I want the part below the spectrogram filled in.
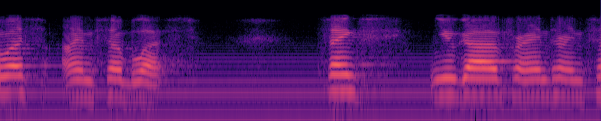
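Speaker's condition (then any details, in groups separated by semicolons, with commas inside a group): Cerebral palsy; from birth, mostly legs, selective dorsal rhizotomy; two years post-surgery, intensive walking therapy, much improved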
